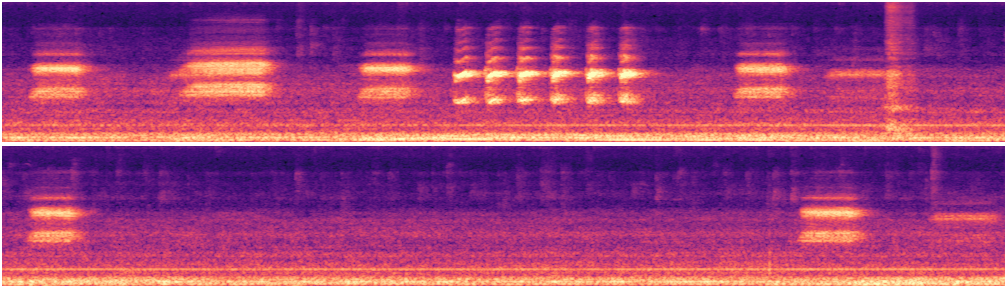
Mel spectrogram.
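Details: Frog giving an odd call, short buzzy two-toned notes in irregular groups, plus a quick run of five sharp pulsed notes, over constant low hum and background rumble.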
